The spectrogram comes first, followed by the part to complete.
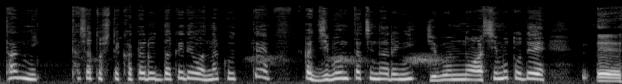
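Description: Casting: male podcast host, very soft dark tone with lively intonation, talking through concepts in a casual meeting. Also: sits high, slightly rough. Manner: explanatory, thinking aloud. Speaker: podcast host presenting program ideas. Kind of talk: casual planning-meeting talk.

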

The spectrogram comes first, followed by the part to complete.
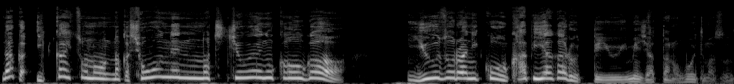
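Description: A man's voice: extremely high pitch, sing-song, fairly quick, dark tone, dry recording, studio quality. A man hosting a podcast, explaining art and literature in an enthusiastic, informal, conversational way. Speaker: podcast host. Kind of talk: casual discussion of literature and art.

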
